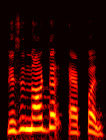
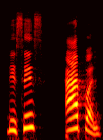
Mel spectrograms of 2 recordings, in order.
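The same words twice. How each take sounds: First: "apple" said as "epple" with an e sound; wrong vowel in apple. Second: "apple" said slowly with a clear short æ. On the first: Teacher showing the wrong "apple", slow. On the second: Teacher modelling the right "apple", slow and clear. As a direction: stretch "apple", open æ at the start. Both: Shown as a demonstration.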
